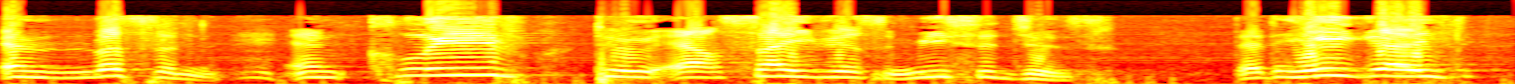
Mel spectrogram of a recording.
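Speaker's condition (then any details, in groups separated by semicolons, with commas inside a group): Cerebral palsy; discovered at age 2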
